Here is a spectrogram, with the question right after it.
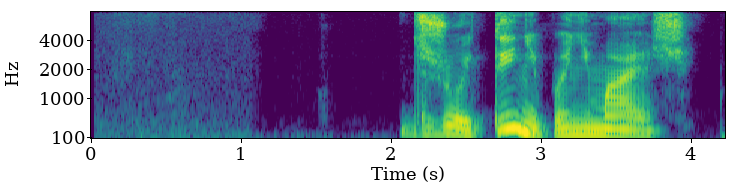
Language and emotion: Russian, angry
